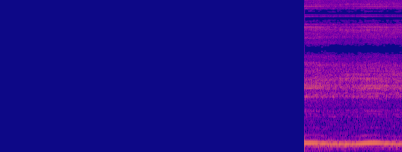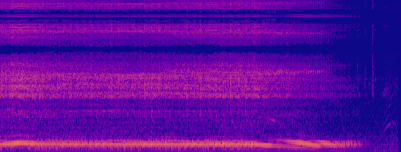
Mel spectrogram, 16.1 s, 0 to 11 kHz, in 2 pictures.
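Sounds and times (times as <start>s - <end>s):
snowmobile engine idling: 6.1s - 16.0s.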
